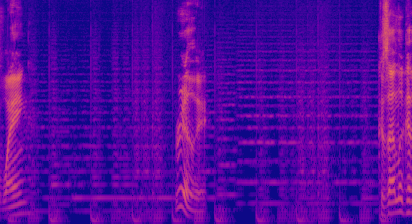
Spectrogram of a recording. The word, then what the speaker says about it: Huang: Yeah, it's pronounced Wang. Really? Because I look at that and I just see Huang.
